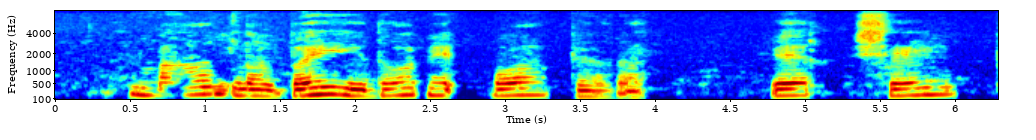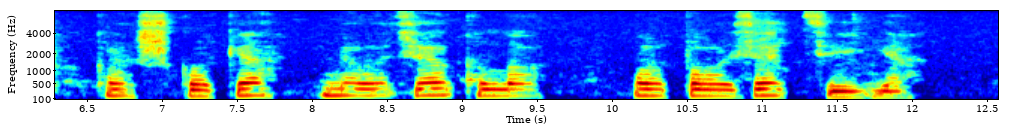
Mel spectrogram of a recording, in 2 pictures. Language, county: Lithuanian, Klaipėda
